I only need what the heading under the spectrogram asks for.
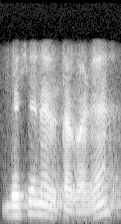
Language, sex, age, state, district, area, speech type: Kannada, male, 18-30, Karnataka, Chikkaballapur, rural, conversation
